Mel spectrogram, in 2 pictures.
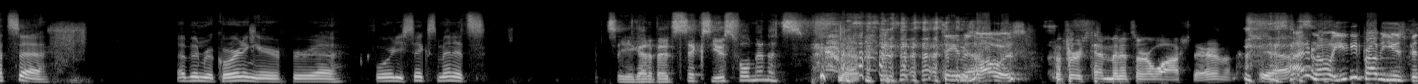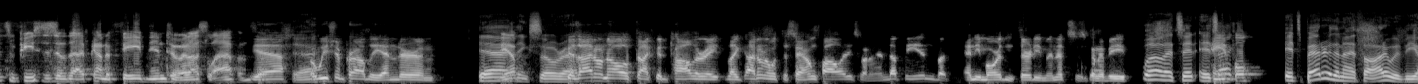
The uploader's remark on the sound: The guys call in to each other from home.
